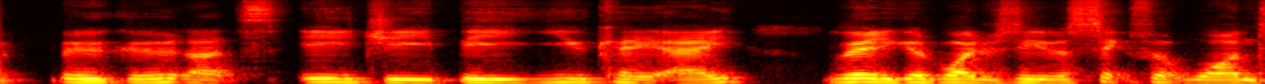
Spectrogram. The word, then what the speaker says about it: Egbuka: So on wide receiver wise, you're looking at number 2, Emi Egbuka. That's Egbuka.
